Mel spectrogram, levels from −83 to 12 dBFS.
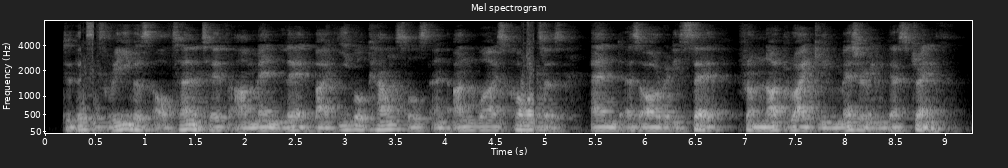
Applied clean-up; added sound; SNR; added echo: neural separator model SepFormer DNS4.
